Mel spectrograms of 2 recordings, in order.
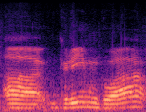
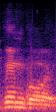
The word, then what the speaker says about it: Grimgoir: Grimgoir or Grimgoir, you can say that.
